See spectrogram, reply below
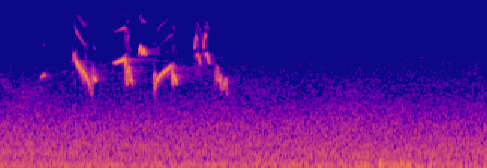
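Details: Meadow bunting giving a single short song: a rapid cluster of high, thin, slurred chirps lasting about a second, followed by quiet background hiss.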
